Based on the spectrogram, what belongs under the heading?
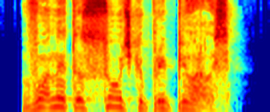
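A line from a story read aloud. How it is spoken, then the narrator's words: Cold, through teeth. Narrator (Russian): холодно процедил Макс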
